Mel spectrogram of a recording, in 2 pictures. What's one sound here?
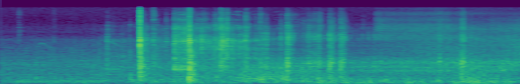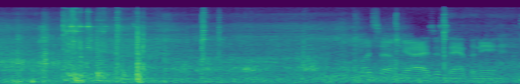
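Scooter wheels roll and rattle over concrete.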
